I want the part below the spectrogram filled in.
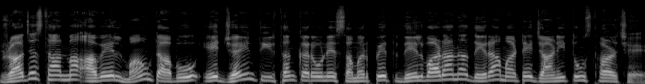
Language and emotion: Gujarati, neutral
